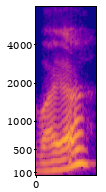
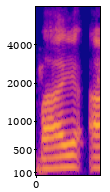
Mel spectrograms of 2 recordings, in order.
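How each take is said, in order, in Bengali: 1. শব্দ দুটো জুড়ে একটা শব্দের মতো বলা হয়। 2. শব্দ দুটো আলাদাভাবে বলা হয়। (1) "বায়া বলতে পারেন" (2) "বাই আ না বলে"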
